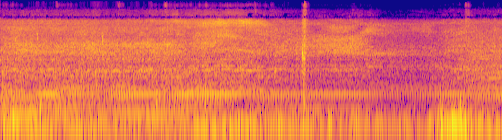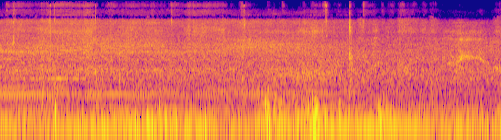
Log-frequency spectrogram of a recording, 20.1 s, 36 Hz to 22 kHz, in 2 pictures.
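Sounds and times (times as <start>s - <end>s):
car engine and road rumble: 0.0s - 20.0s.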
